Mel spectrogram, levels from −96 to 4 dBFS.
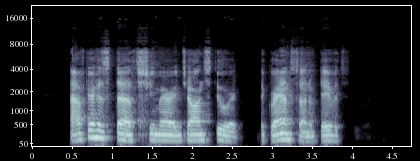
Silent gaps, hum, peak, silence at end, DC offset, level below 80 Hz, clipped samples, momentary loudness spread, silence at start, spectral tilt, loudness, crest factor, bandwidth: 2.71-2.82 s; none; 0 dBFS; 0.9 s; under 0.1%; -56 dBFS; under 0.1%; 12 LU; 0.5 s; -5.5 dB/octave; -18 LUFS; 18 dB; 7.6 kHz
